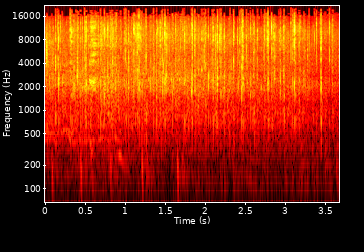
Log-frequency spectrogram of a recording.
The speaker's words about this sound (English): Give God a hand clap and a shout of praise.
